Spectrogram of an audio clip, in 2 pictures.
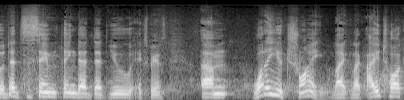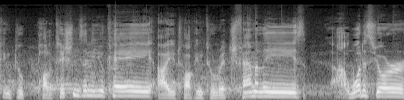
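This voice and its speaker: Noticeable background noise sits under a man speaking at a moderate pace with a German accent. His voice is fairly high, and his intonation is lively. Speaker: podcast host and investor. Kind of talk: interview.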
